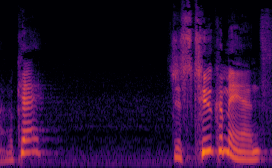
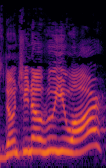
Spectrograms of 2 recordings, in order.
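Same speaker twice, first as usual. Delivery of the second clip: raised, challenging mentor's question; Rafiki; 6 semitones higher, 4 dB louder than usual. Retold or imitated. Rafiki challenging Simba after hitting him, lightly voiced mentor. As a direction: lift pitch high into an insistent question. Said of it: "Rafiki hits him over the head with the staff and goes".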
